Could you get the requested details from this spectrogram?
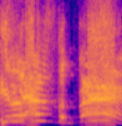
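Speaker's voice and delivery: very high, very slow, loud, drawn-out voice. After announcing a quick impression, the speaker does it: Gary impression. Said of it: "Gary is a very hard voice to do".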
